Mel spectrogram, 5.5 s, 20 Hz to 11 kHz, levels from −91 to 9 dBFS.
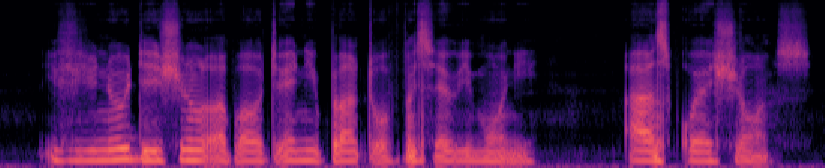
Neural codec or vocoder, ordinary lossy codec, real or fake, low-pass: autoencoder, 22.05 kHz, a latent of 192 numbers a frame, VITS, trained on many speakers; none; fake; none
